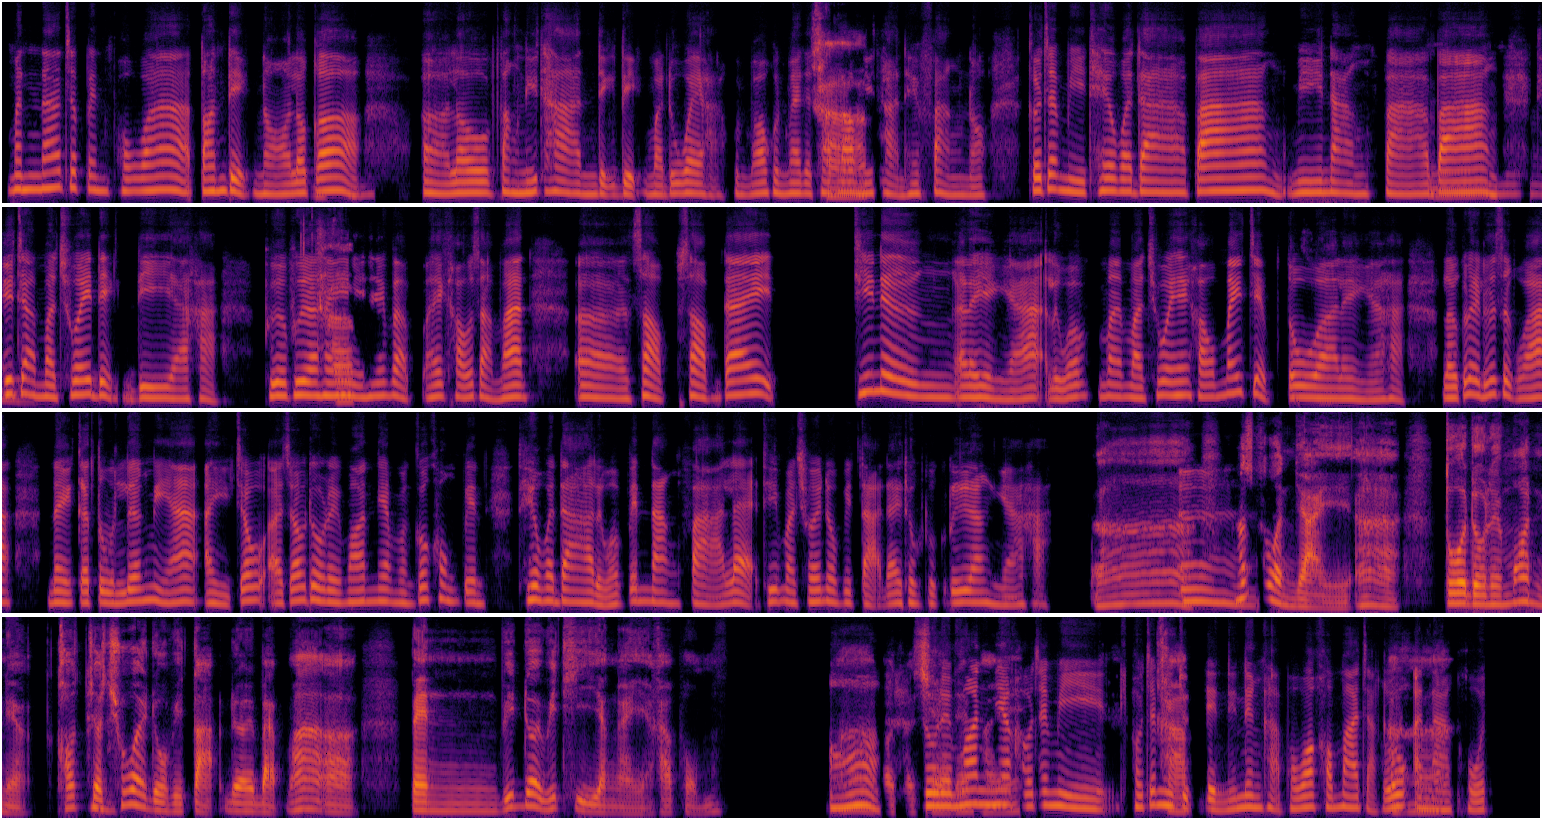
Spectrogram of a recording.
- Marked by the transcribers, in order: none
- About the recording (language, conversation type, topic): Thai, podcast, การ์ตูนตอนเย็นในวัยเด็กมีความหมายกับคุณอย่างไร?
